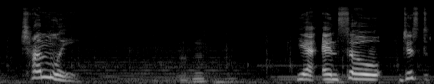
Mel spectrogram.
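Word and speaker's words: Cholmondeley: we're gonna ask about now how do you pronounce this Chumlee Chumlee yeah and so just like a little like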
